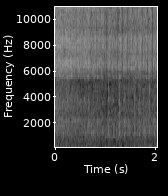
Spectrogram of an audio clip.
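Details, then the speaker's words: Motorcycle after timing chain replacement and tappet adjustment (loose tappets), oil pump checked fine: steady even low idle putter, no timing chain rattle. "इसका जो sound है वो बिल्कुल अभी ठीक हो चुका है टाइमिंग चैनल की कोई थोड़ी सी भी आवाज नहीं है"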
